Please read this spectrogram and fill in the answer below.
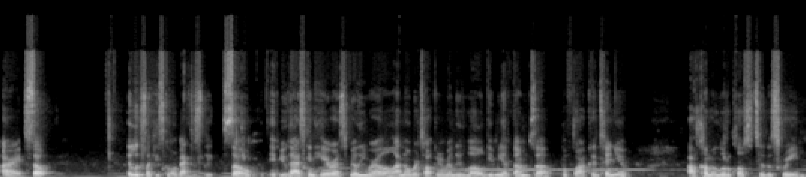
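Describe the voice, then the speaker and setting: Quiet and fairly quick, a woman speaks with ordinary pitch variation. Her pitch is very deep and low. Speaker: wellness content creator. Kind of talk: casual live stream chat. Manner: quiet, talking low.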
